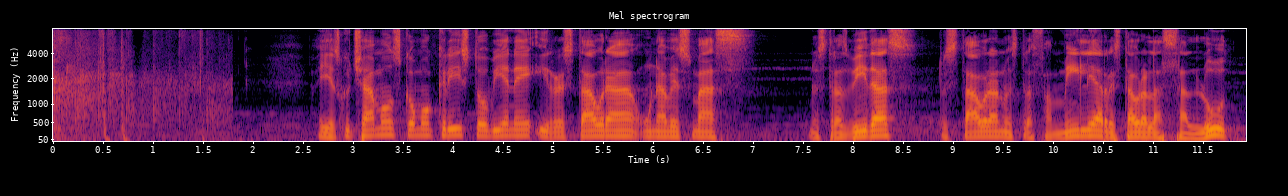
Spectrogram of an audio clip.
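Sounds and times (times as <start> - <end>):
audience applause: 0.0 - 1.8
speech: 2.6 - 7.0, 7.6 - 11.9.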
